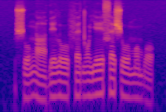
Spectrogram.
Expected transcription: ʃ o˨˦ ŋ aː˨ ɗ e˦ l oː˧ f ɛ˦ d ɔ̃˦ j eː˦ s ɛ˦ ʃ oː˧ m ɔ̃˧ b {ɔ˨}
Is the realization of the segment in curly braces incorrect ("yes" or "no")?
no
